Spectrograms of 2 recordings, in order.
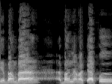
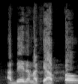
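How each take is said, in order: First: Gentle, coaxing wifely voice; speaking nicely. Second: Tomyam waitress. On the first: Wife asks her husband about eating, nice and gentle. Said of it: "cakap elok dengan lelaki". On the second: Waitress at tomyam shop asks a male customer, sweetly coaxing. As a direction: take the order in a coaxing lilt. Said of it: "lelaki suka pergi kedai toyam". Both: Acted.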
